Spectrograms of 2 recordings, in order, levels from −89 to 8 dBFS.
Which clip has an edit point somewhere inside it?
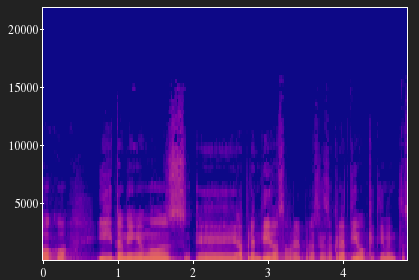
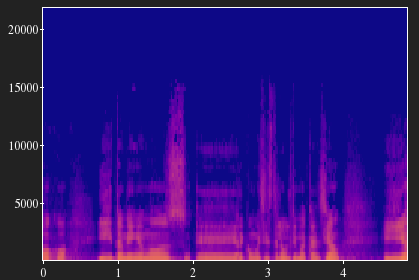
second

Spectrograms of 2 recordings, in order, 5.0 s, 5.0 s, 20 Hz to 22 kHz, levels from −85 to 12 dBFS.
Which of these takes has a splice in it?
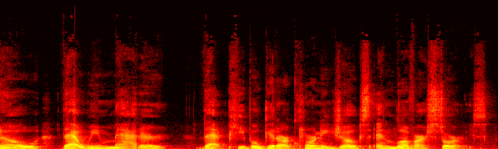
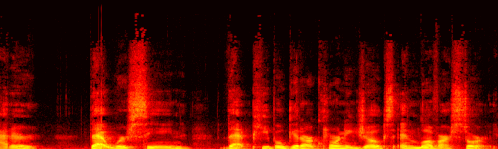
first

